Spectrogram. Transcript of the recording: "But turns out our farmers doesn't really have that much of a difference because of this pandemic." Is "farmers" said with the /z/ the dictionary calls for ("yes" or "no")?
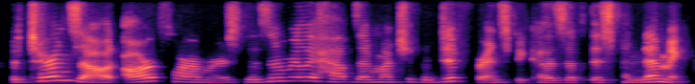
yes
